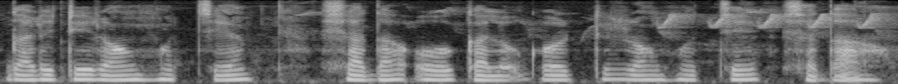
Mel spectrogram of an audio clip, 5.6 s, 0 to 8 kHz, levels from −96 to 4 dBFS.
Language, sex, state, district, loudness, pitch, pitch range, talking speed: Bengali, female, Assam, Hailakandi, -21 LUFS, 170 Hz, 165-175 Hz, 105 wpm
